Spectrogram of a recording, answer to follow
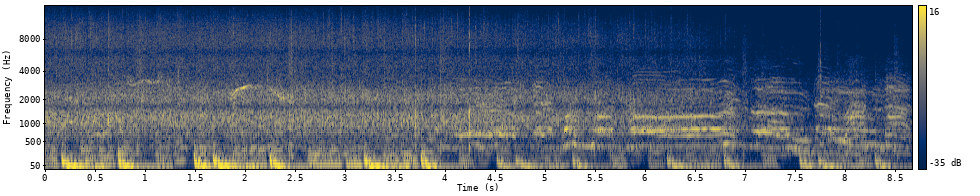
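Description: Crowd clapping and cheering, with a group of voices chanting a haka in unison; from about four seconds in the voices hold long notes together.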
